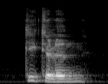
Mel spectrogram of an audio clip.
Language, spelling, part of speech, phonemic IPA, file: Dutch, titelen, verb, /ˈtitələ(n)/, Nl-titelen.ogg
- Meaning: to title, to name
